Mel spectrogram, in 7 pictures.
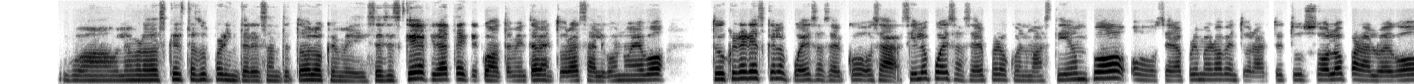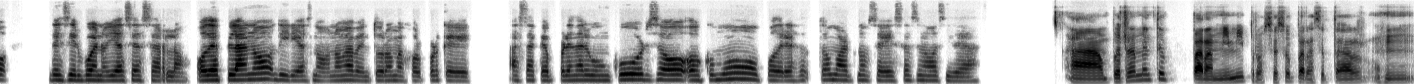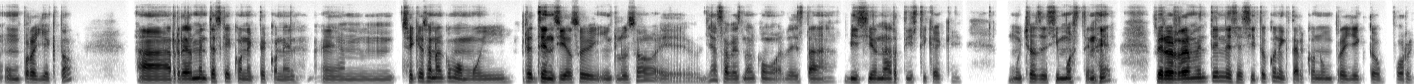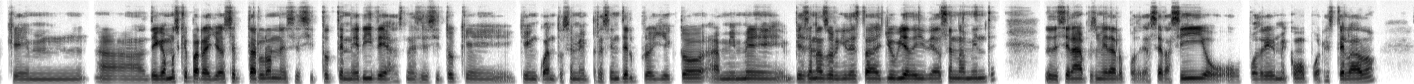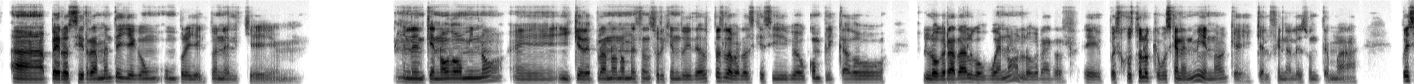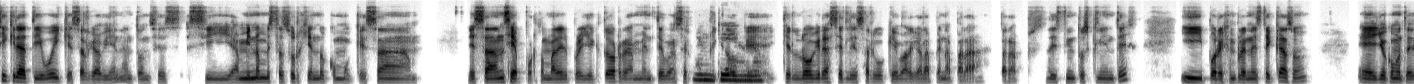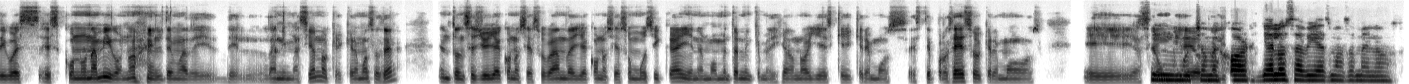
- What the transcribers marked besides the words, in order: tapping; chuckle; chuckle; chuckle
- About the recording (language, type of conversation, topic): Spanish, podcast, ¿Cómo recuperas la confianza después de fallar?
